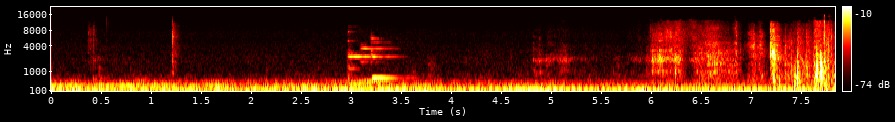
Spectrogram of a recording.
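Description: Paper rustling and crackling as a page of a hardcover picture book is handled and turned, starting about six seconds in and loudest near the end, over a steady low hum. About three seconds in, a short high chime rings once.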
